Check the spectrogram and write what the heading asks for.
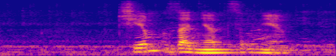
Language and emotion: Russian, positive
